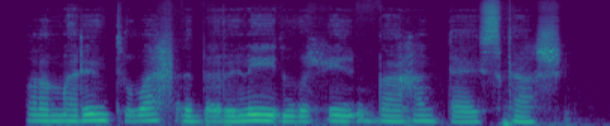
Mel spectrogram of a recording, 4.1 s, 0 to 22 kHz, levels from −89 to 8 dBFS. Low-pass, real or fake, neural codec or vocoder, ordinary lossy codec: none; fake; codec, 44.1 kHz, 1.7 kbps, Pupu-Codec; none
